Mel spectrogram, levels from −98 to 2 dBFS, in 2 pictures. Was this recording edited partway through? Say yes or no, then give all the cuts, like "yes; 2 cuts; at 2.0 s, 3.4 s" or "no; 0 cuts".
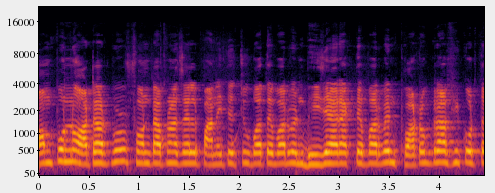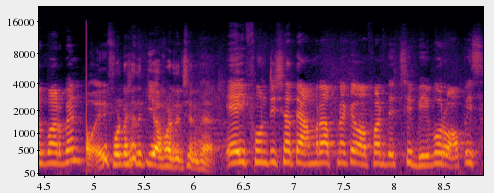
yes; 1 cut; at 4.9 s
